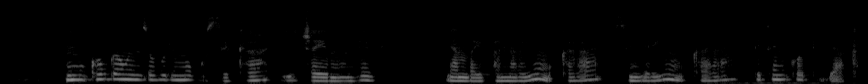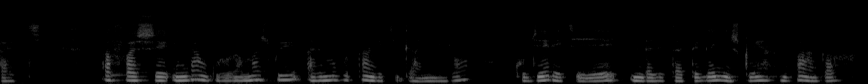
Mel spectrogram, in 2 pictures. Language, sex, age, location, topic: Kinyarwanda, female, 25-35, Kigali, health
